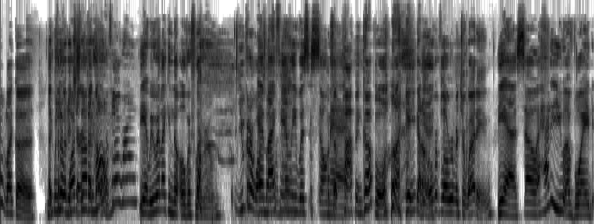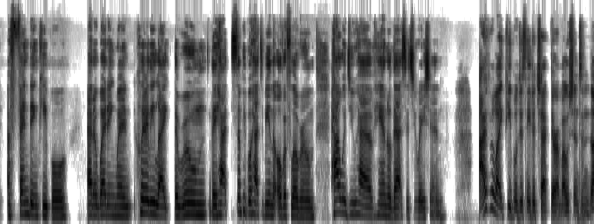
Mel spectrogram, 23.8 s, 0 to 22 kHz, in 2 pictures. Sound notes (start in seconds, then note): 3.8 laughing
